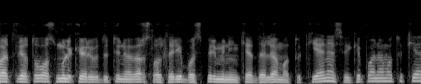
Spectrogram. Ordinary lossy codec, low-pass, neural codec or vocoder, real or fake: Opus, 32 kbps; 7.2 kHz; vocoder, 24 kHz, 100 mel bands, Vocos; fake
